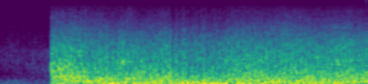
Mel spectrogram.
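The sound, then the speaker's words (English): A sound effect depicting the Big Bang: after a brief quiet moment, a massive explosion erupts and settles into a loud, sustained, rumbling roar that fills the space without fading, with no voices present. “The pieces of matter that were formed as a result of the Big Bang started flying away from each other at tremendous speed.”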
